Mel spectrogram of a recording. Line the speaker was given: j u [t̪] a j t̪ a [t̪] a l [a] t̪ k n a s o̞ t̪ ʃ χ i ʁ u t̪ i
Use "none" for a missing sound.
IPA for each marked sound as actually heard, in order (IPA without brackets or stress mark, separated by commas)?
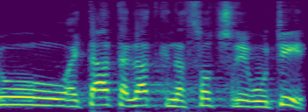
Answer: none, t̪, a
